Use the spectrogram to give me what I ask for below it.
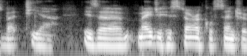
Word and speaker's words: Thiers: It's manufactured in an interesting city in central France called Thiers, that's how you pronounce it.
